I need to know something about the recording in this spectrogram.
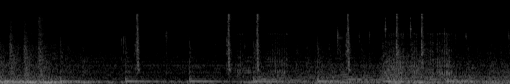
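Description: Short electronic clicks tick as a menu is scrolled.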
